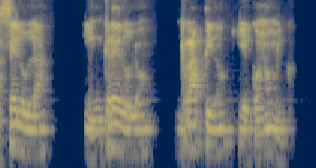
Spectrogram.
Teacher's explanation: las palabras esdrújulas cuando el acento ocupa el antepenúltimo lugar siempre llevan tilde por ejemplo la palabra célula incrédulo rápido y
